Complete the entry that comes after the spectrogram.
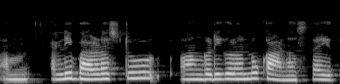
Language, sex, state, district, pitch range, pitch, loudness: Kannada, female, Karnataka, Bidar, 230-250 Hz, 240 Hz, -16 LUFS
